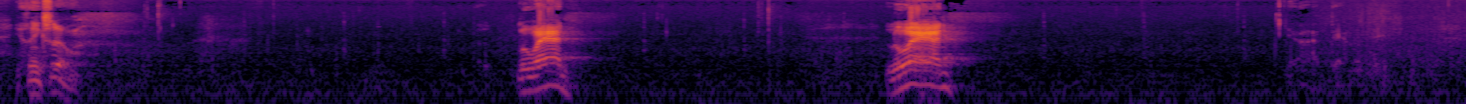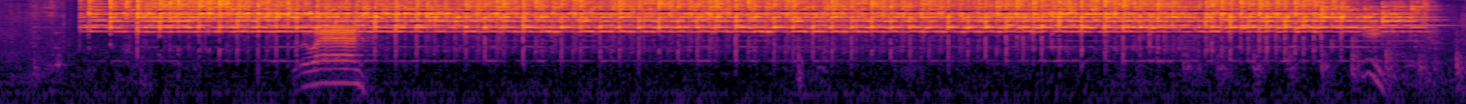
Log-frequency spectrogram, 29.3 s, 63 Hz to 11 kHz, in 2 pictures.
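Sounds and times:
speech: 0.2 - 1.0, 5.2 - 5.8, 8.9 - 9.7
bell ringing with rapid repeated metallic strikes: 15.4 - 29.3.

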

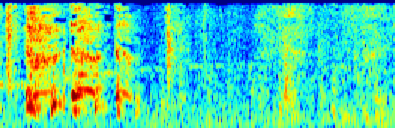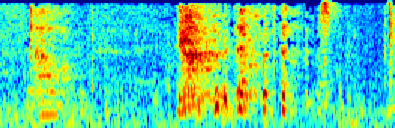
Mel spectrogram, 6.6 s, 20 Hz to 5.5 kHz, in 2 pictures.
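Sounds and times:
woman coughing heavily: 0.2 - 1.2, 4.8 - 6.1.

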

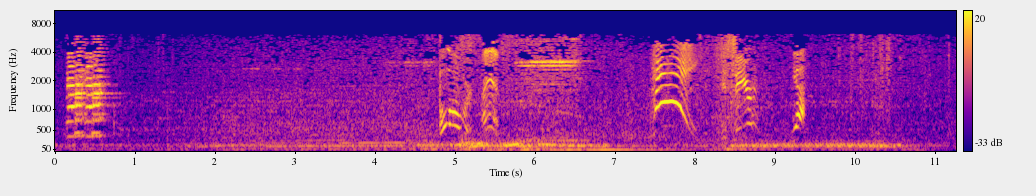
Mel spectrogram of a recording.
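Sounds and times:
car engine rumbling: 0.0 - 11.2
car horn honking: 0.1 - 0.9, 4.1 - 7.0.

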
